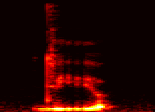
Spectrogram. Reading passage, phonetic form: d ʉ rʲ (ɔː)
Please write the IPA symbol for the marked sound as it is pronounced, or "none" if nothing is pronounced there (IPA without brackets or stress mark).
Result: ɔ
